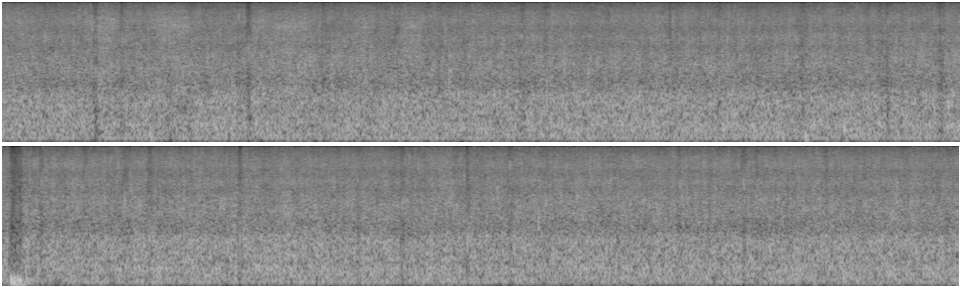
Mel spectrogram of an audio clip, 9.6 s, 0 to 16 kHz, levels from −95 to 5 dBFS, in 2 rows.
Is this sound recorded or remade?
recorded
